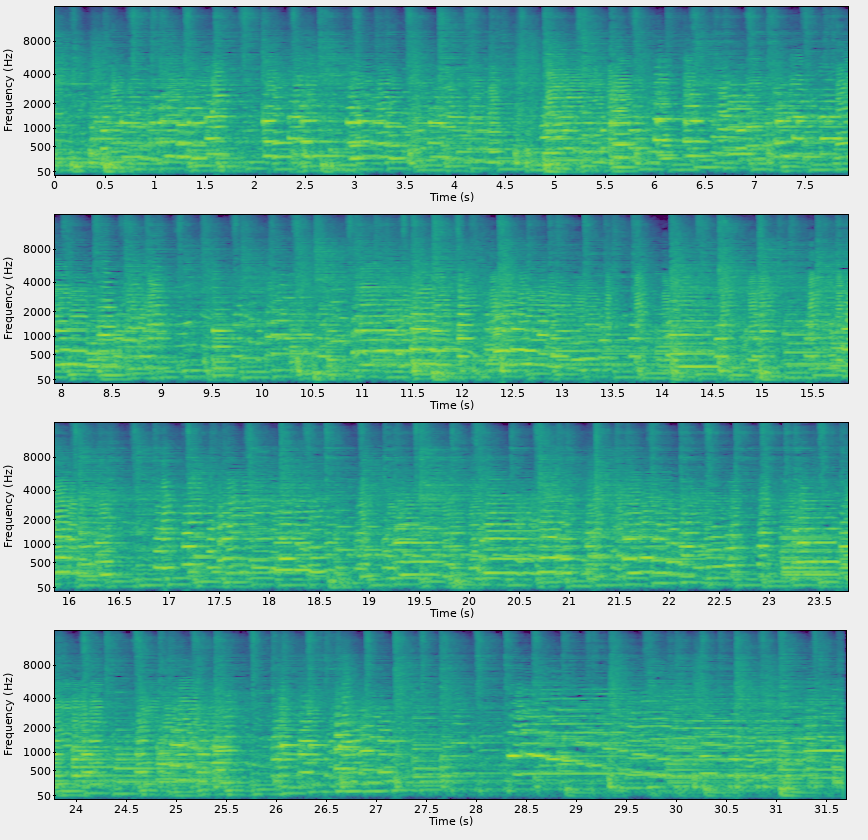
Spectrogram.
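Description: Live small-group jazz: a trumpet plays the lead line over walking upright bass, drums and piano.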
